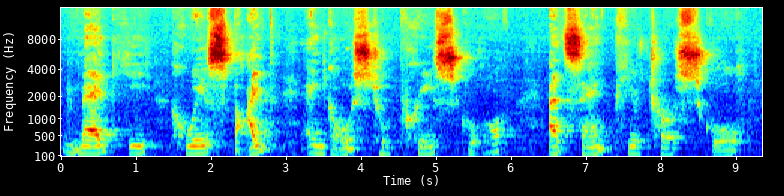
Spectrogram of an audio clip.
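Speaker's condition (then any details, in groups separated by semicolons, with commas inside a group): Stroke with paralyzed vocal cord; nearly 5 years post-stroke, 657+ hours outpatient therapy incl advanced speech therapy, runs without aids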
